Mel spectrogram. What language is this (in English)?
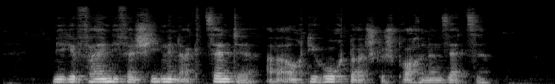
German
